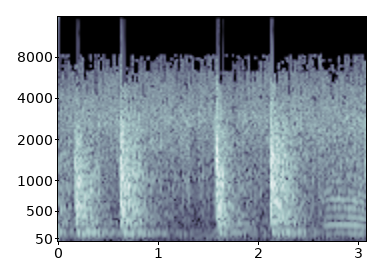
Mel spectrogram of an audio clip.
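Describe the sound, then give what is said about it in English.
Four loud hammer blows strike a car engine in an uneven rhythm, each a sharp metallic clang with a brief ringing decay, followed by a short murmur of voice at the end. “Let me try something else here with this hammer.”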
